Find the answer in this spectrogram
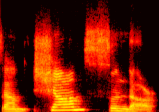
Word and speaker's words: Shyamsundar: It's Shyamsundar. Shyamsundar. See, I've learned it's better to ask than to mispronounce.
